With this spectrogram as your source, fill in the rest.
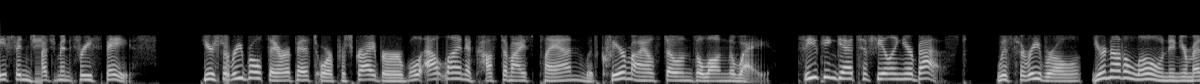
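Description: At 0.36 to 0.42 s, 2.17 to 2.29 s, 4.37 to 4.47 s and 9.52 to 9.55 s, the speech stutters robotically. This is packet loss with the last packet repeated: missing chunks were filled by replaying the previous one. The gaps total 60, 70, 50 and 30 ms, and the middle two are broken into short scattered runs. Each loop buzzes near 100 Hz, which fits 10 ms packets. That buzz sets it apart from silent dropouts. The narrowband telephone quality remains.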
